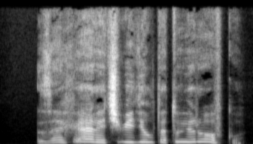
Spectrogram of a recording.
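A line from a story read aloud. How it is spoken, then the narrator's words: Through gritted teeth. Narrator (Russian): процедил сквозь зубы крест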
